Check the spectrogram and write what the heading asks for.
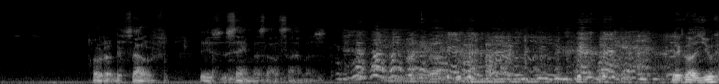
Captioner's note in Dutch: gelach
